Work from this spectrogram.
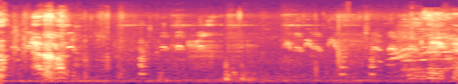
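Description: A hen in a cage, about to lay eggs, gives soft intermittent clucks close by, mixed with faint rustling and low background noise.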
